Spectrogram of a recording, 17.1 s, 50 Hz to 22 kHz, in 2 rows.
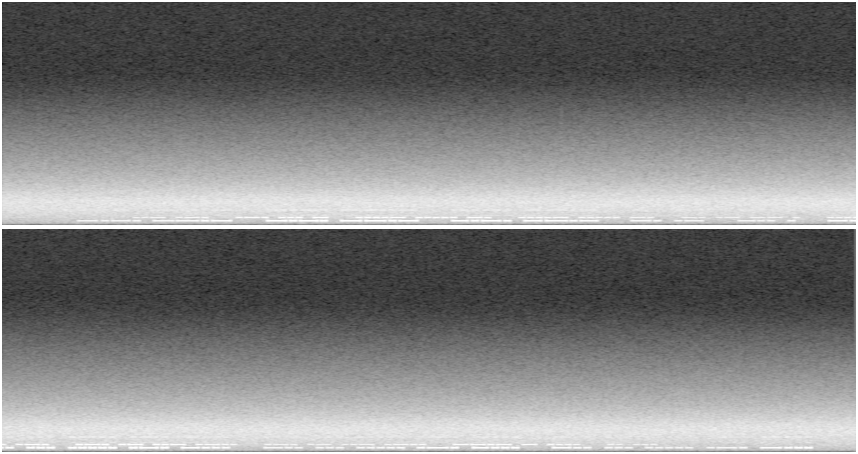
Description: Morse code, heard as two keyed tones, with radio static and fading. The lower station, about 24 wpm, 520 Hz: CQ CQ CQ NA DE DS5RB DS5RB DS5RB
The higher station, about 28 wpm, 840 Hz: UR RST 45N 45N NAME HR RAUL RAUL QTH IS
